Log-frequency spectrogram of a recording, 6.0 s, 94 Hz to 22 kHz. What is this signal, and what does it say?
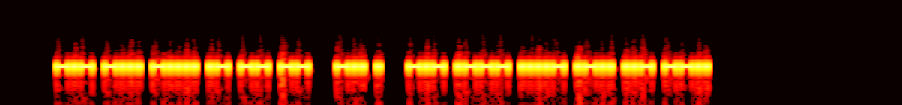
Morse code, heard as a keyed tone, about 46 wpm, 700 Hz. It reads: KB6AMM DE KJ4LUZ
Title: USA Callsign DE Callsign - 6 Characters - 45wpm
